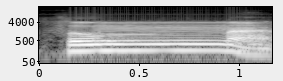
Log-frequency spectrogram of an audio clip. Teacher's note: Bedakan antara berdengung gunnah dengan pendek, jangan sama-sama didengungkan dan dipanjangkan, karena mim di sini itu pendek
